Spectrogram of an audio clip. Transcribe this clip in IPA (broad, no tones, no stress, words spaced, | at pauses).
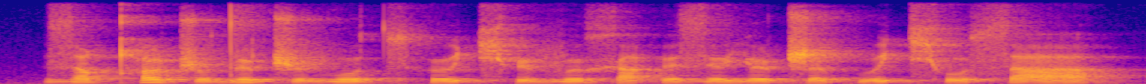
zɜqʰɵ ʈ͡ʂodɘ ʈ͡ʂʏvo t͡sʰɵ t͡ɕʰʏvɵ xaʔɘzɘjɘ ʈ͡ʂɜkʷɘ t͡ɕʰosa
